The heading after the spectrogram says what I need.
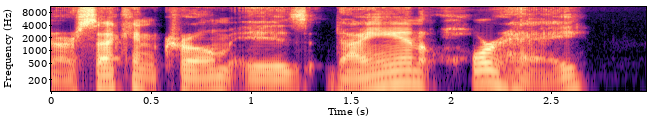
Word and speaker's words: Jorge: And our second Chrome is Diane Jorge, or maybe George. Some people say George, but spell it that way, for the Rockies.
